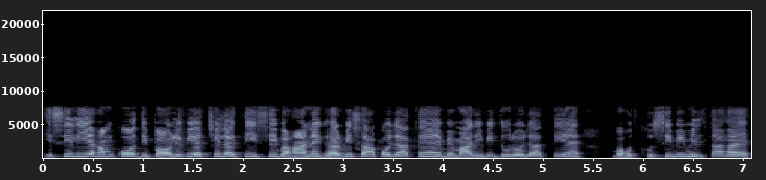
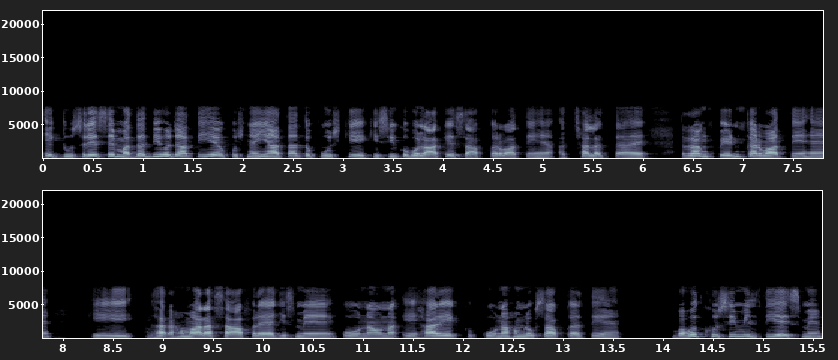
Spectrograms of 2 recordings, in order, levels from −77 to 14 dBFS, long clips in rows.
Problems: constant background noise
